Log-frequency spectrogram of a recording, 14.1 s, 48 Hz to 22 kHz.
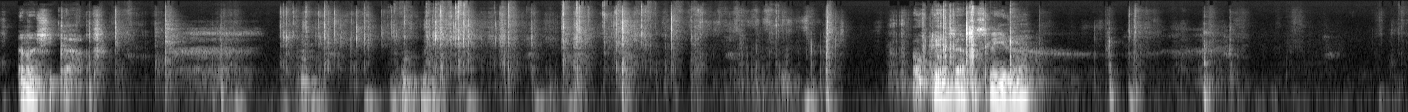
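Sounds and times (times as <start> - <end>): plastic sleeves crinkling: 2.8 - 10.4.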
